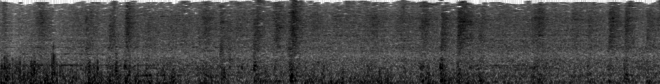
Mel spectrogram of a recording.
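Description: Electric multiple unit (EMU) suburban train running, heard from an open doorway: a steady low rumble with irregular clacks of wheels over rail joints.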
